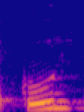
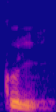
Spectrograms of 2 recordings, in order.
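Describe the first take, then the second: First: "कूल" with its ū held long; "कूल" said long, for contrast; long stressed vowel. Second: "कुल" cut short, with a light u; "कुल" said short, for contrast; short unstressed vowel. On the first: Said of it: "stressed है". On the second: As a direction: keep "कुल" brief and unstressed. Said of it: "stress नहीं आ रहा". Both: Shown as a demonstration.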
